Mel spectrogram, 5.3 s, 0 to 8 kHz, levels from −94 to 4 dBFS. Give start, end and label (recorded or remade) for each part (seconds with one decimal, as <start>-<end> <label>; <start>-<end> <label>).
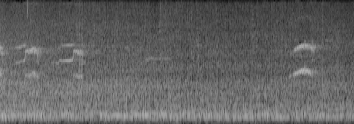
0.0-1.2 recorded; 1.2-4.4 remade; 4.4-5.3 recorded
